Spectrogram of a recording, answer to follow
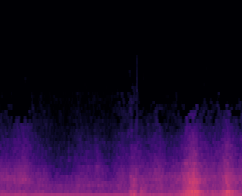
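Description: Kitchen room tone: a steady low electrical hum with a faint higher tone over a light hiss, and a brief soft knock near the end.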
